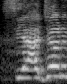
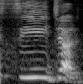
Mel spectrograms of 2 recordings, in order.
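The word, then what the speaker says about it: Caesar: ठीक है, सीजर, यहाँ पे सियाजर नहीं पढ़ रहे हैं। सी ई के आगे क्या है, ए, ई के आगे क्या है, ए साइलेंट है, तो इससे क्या पढ़ेंगे, सीजर।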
